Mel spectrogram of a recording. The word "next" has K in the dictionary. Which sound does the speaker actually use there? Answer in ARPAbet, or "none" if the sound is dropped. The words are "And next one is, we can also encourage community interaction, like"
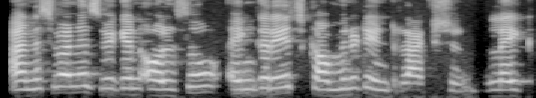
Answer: none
